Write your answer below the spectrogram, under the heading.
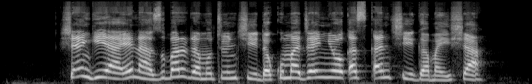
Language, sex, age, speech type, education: Hausa, female, 15-29, read, tertiary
